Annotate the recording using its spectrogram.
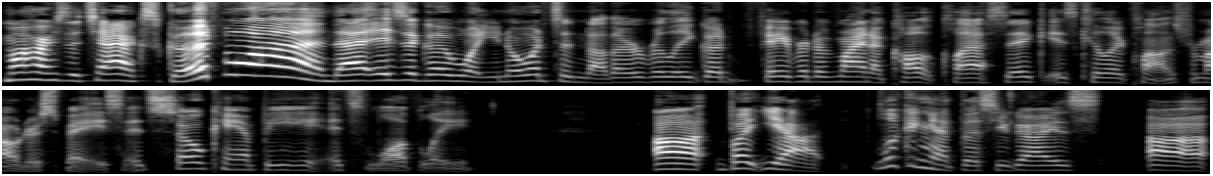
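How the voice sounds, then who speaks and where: In a strong Wisconsin accent, a woman speaks at a moderate pace and medium pitch with ordinary pitch variation, her tone bright, sharp and relaxed, her loudness swinging widely, captured in a very clean, dry, close recording with no echo and a silent background. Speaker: livestreamer. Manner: casual, relaxed, chatty.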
